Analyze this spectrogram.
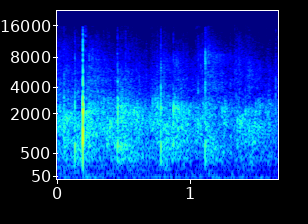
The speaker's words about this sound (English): Yeah, absolutely. We can applaud that.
